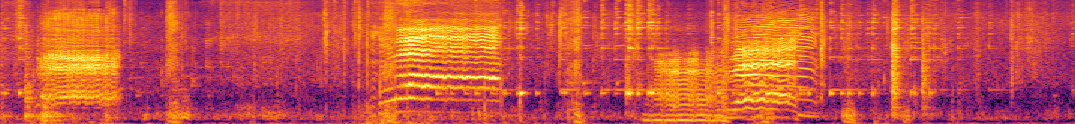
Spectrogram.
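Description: Young goats bleating, several loud, quavering calls: one about a second in, a long one around four seconds, and two more close together between six and eight seconds.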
